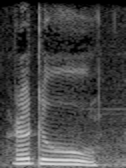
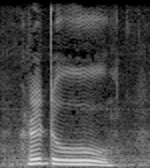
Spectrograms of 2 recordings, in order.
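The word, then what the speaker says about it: ฤดู: and then the next syllable is the dordek, the D consonant, and the long oo. Rudu, Rudu, Rudu.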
